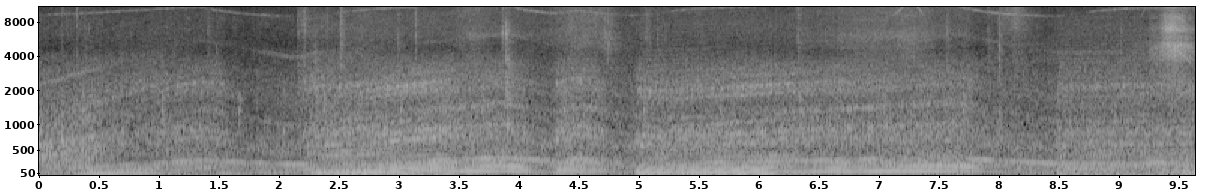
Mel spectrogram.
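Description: A heavy vehicle engine labors uphill in eighth gear in a driving game mod, a loud, low droning growl whose pitch rises and falls as the revs change.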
